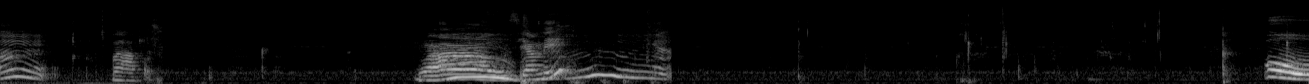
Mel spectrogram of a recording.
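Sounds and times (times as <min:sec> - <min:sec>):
children chewing chocolate: 0:07.6 - 0:12.6.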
